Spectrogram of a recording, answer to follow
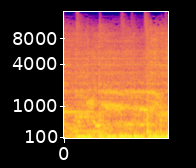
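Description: Heavy rock band playing live and loud: a sustained low distorted guitar and bass riff over a drum kit, with a yelled vocal wavering over it and a cymbal crash near the end.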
